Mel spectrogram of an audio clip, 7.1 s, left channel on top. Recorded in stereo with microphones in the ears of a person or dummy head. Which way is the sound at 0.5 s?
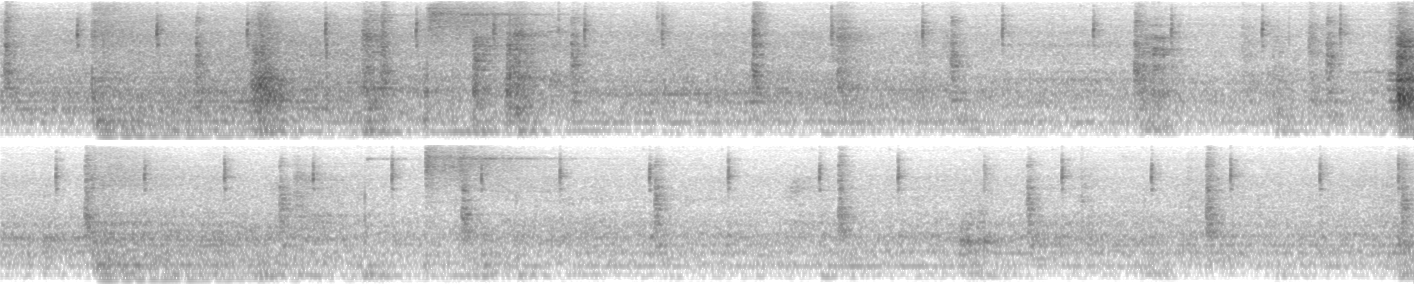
15° left (ahead or behind).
